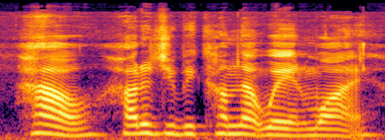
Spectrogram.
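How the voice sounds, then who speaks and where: A woman's voice: medium pitch, fast talker, fairly bright tone. A woman from Kansas, a guest on a podcast, chatting casually and asking playful, teasing questions. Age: adult parent.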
